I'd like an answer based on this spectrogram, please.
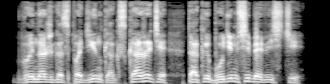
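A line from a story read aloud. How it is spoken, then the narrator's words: Low booming drone. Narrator (Russian): прогудел Ральф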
